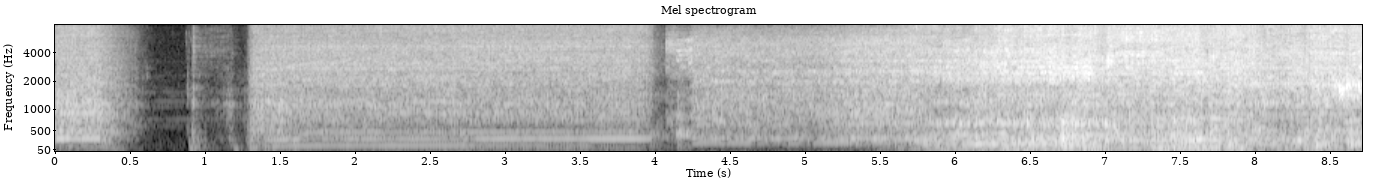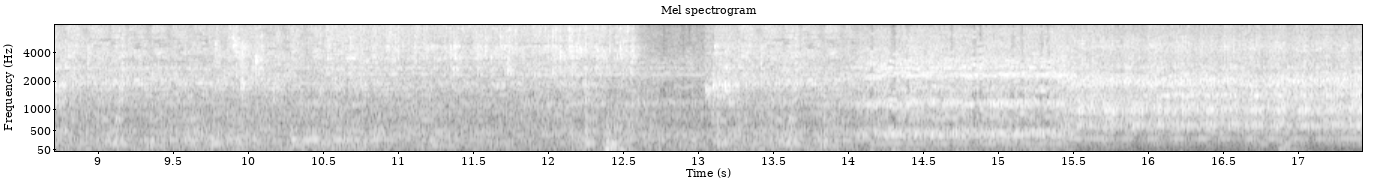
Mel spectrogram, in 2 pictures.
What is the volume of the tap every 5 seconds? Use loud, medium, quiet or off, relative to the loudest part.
off, loud, loud, quiet.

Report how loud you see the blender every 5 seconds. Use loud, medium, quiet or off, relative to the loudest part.
quiet, quiet, medium, loud.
